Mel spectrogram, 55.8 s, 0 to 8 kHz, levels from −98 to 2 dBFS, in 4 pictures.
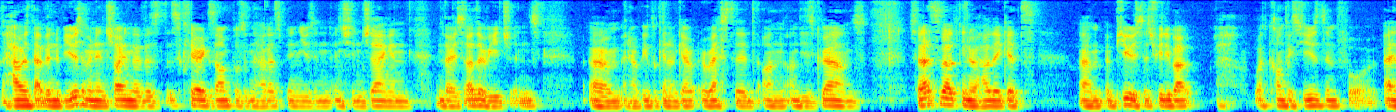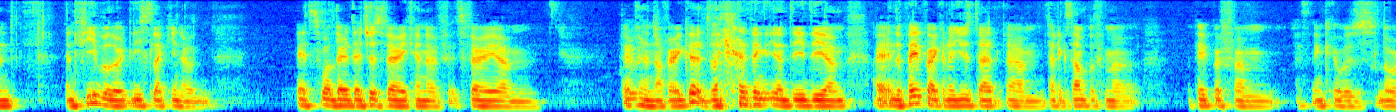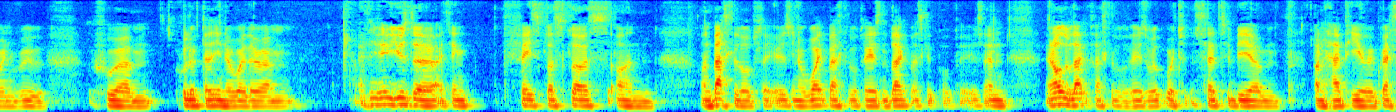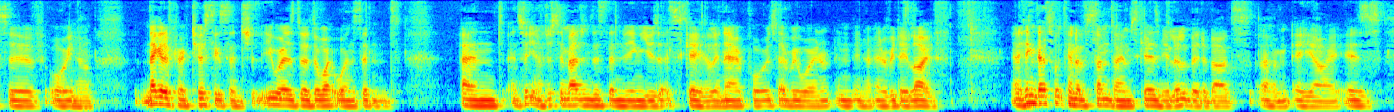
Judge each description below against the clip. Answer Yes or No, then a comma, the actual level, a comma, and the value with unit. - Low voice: Yes, low, 110 Hz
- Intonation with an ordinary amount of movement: No, narrow, 1.6 semitones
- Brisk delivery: Yes, fast, 230 wpm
